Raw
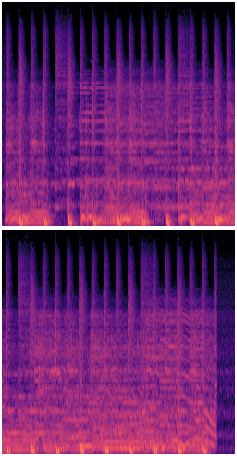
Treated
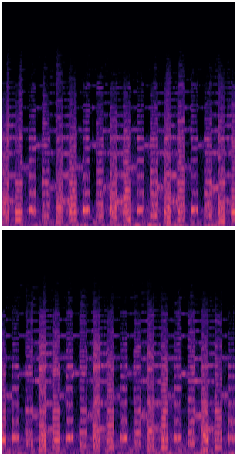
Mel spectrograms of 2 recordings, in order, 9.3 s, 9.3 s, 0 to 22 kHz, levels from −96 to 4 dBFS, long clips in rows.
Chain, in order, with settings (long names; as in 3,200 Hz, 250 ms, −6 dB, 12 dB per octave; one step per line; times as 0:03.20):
fade-out on the ending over 1.16 s
wind on the microphone 620 Hz −27 dBFS
low-pass filter 2,500 Hz 12 dB per octave
double-tracking delay 14 ms −7.5 dB
hollow resonant body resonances 280/1,800 Hz, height 12 dB, ringing for 40 ms
reversed playback
downward compressor 8 to 1, threshold −27 dBFS, peak gain reduction 22 dB
reversed playback
low-shelf EQ 140 Hz −8.5 dB
single-tap delay 615 ms −5.5 dB
step-sequenced resonator 7.4 Hz 85–1,600 Hz
level +6.5 dB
